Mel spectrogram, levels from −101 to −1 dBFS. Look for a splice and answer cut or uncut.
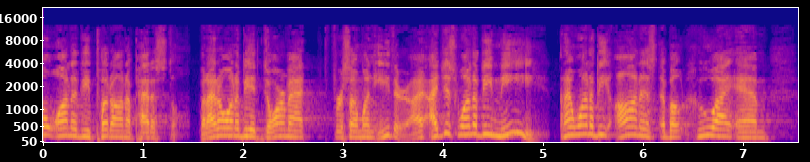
cut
